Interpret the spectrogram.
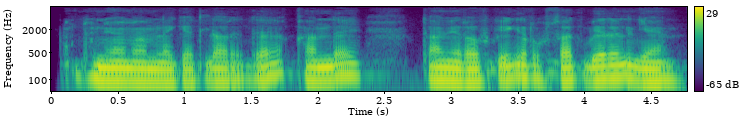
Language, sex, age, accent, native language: Uzbek, male, 35+, Farg'ona, Uzbek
